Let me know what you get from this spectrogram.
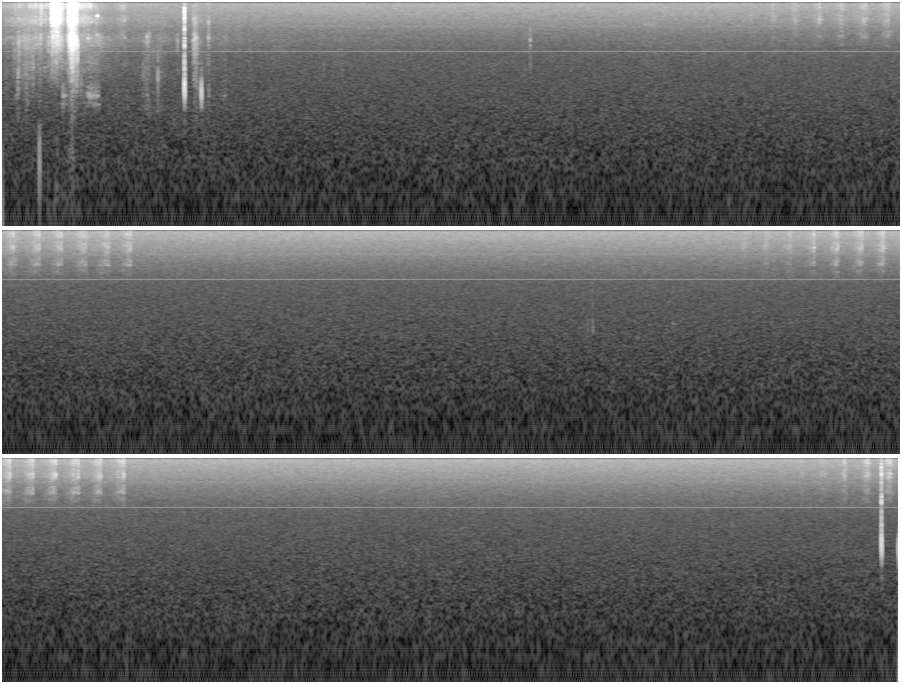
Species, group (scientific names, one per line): Pseudochorthippus parallelus
Orthoptera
